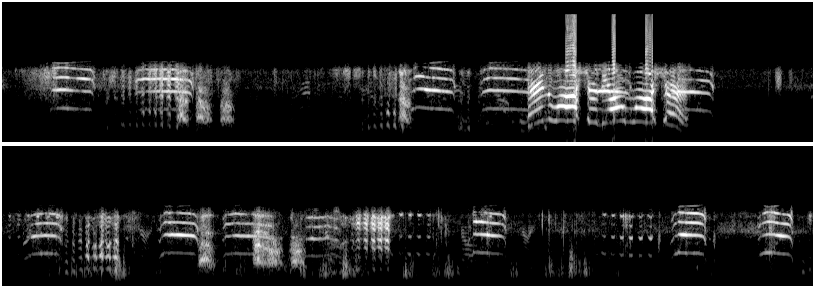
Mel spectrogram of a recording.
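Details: Nanny goat giving birth to kids, three born alive: rapid series of short, high, quavering bleats repeated over and over, with a louder cluster midway, mixed with human voices.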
